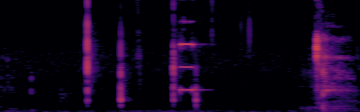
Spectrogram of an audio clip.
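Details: Several short, sharp electronic beeps in a quiet room from keypresses on a CADD infusion pump in PCA mode during programming for a morphine or midazolam cassette.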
